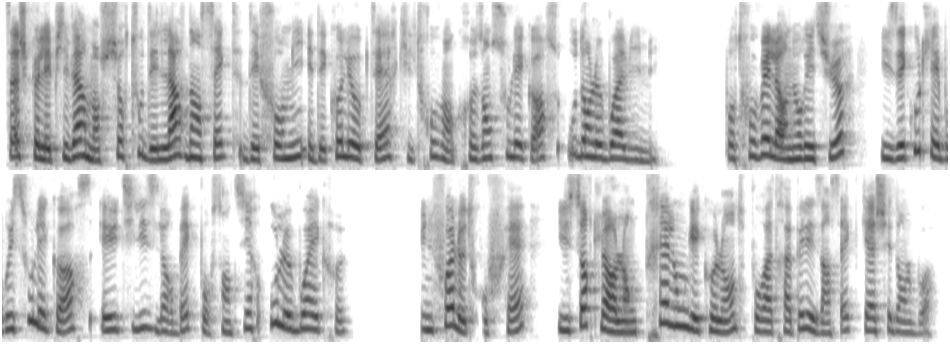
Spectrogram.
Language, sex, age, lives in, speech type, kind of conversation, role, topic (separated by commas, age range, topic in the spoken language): French, female, 30-34, France, read, expert-assistant, expert, Pourquoi les piverts frappent-ils les arbres avec leur bec ?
